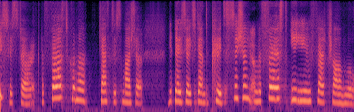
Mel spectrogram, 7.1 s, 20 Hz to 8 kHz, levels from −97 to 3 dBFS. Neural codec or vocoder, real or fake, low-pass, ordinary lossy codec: codec, 16 kHz, 0.5 kbps, FreqCodec, smaller model; fake; none; none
